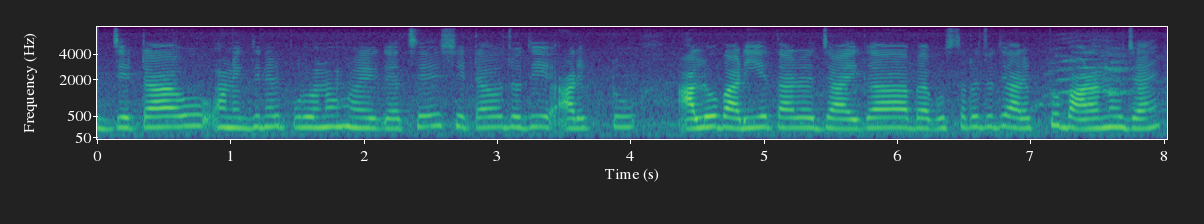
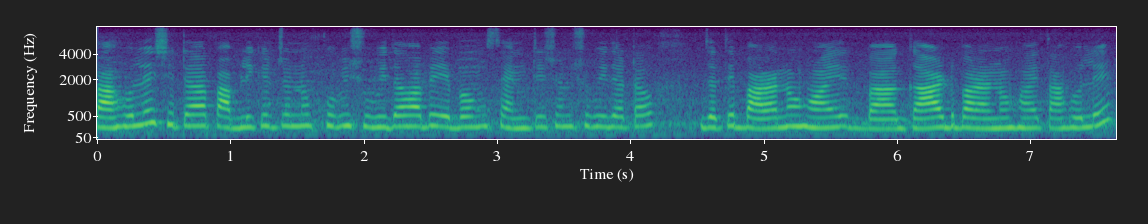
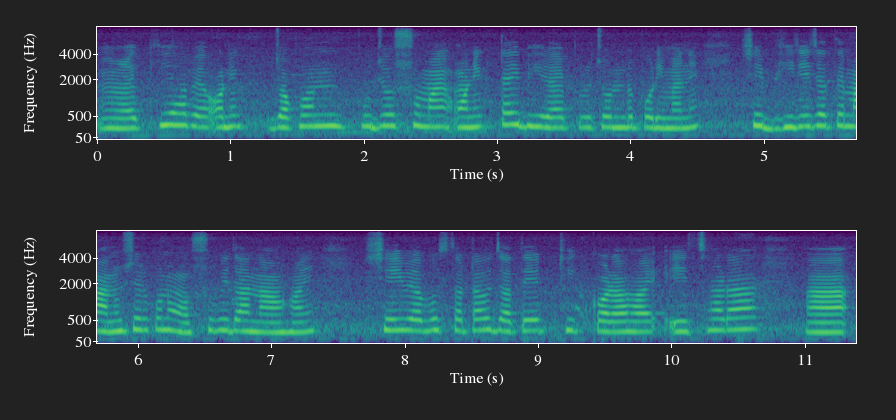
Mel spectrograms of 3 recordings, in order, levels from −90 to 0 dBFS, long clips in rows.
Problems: none marked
